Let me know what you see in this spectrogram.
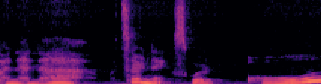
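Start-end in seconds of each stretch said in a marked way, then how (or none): none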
